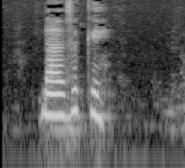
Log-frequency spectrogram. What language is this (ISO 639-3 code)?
kdh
